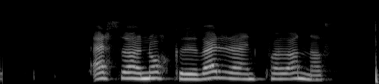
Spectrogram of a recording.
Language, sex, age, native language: Icelandic, male, 11, Icelandic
